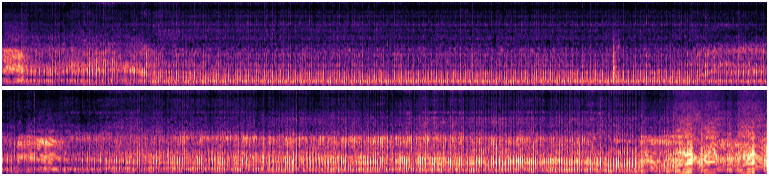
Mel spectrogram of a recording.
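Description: Chinese-made STIHL chainsaw running steadily while cutting through ulin (Borneo ironwood). Its engine pitch swings up and down about sixteen seconds in and again near the end.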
